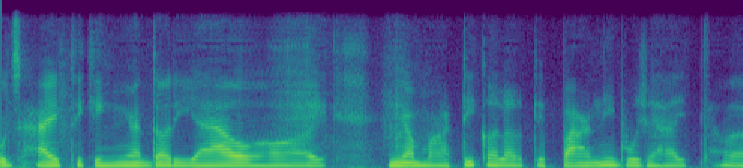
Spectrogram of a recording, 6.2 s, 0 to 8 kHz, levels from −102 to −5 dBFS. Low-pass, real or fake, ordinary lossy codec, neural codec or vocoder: 7.2 kHz; fake; none; codec, 16 kHz, 0.8 kbps, ZipCodec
